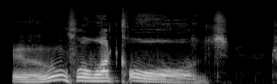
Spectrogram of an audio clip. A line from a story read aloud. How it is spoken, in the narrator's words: Tregathin rumbled, splashing feebly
